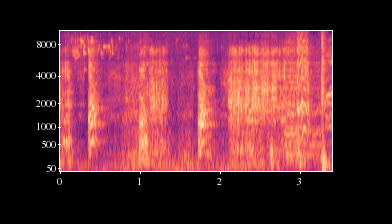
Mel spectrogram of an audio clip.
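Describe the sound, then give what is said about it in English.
A small Pomeranian dog yelps and barks after being kicked, a rapid series of sharp, high-pitched cries, loud, with a few short bursts packed into a few seconds and no one talking. “So the dog's just been punted.”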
